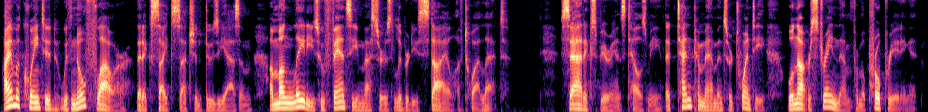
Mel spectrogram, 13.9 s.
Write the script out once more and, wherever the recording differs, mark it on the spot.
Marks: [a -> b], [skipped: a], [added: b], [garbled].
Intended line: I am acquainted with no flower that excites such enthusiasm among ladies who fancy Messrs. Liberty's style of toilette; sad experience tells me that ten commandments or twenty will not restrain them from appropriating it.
I am acquainted with no flower that excites such enthusiasm among ladies who fancy Messrs. Liberty's style of toilette; sad experience tells me that ten commandments or twenty will not restrain them from appropriating it.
